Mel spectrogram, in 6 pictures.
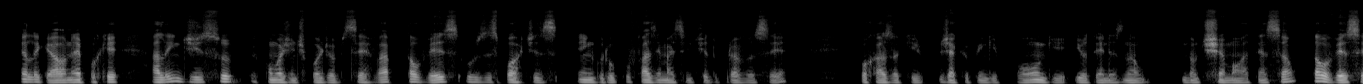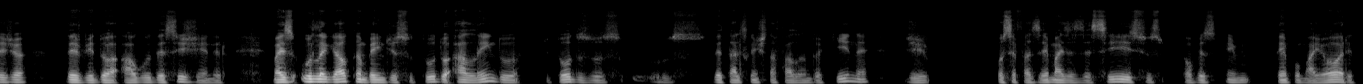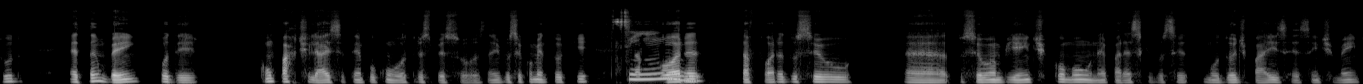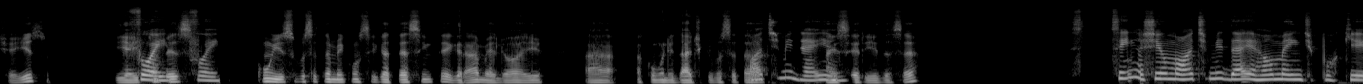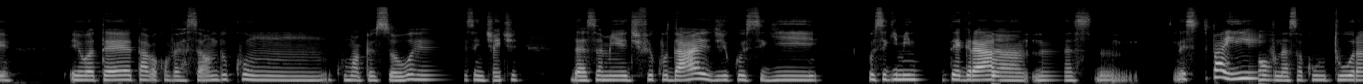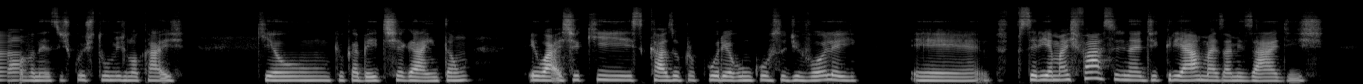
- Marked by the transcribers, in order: distorted speech
- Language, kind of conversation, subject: Portuguese, advice, Como posso superar um platô de desempenho nos treinos?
